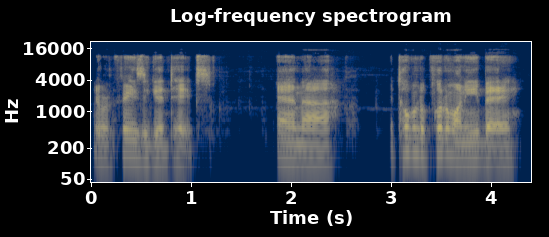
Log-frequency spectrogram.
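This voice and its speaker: Bright-voiced man hosting a casual live sale. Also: mid-range voice, normal speed, no echo. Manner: informal, rambling, conversational. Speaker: live auction seller, host. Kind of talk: casual live-selling patter with chatty anecdotes.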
